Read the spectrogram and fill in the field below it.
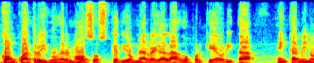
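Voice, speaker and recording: Against noticeable background noise, a man talks at a moderate pace in a fairly high voice. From Honduras, Tegucigalpa. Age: 30s. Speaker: pastor. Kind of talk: interview testimony. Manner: hesitant, with fillers and repetitions.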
